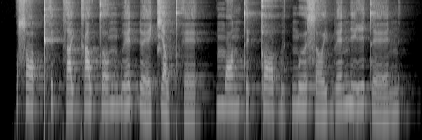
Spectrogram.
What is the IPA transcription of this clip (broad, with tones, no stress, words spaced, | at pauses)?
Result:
sɔː˧t̚kʰe˥˨k̚ sa˧jka˧˥w t̪ɤː˧˥ŋ beː˧˥t̚ʋeː˩˧t͡ɕa˧˩wkʰe˩ | mɔː˧nt̪e˧k̚ t̪ɔː˧be˧k̚ mɯː˧sɤː˩˧jbeː˧˥njiː˧˥ t̪eː˩˧n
